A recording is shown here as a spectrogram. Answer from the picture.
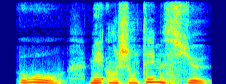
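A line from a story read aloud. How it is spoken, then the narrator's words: Stammering. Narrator (French): balbutia-t-elle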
